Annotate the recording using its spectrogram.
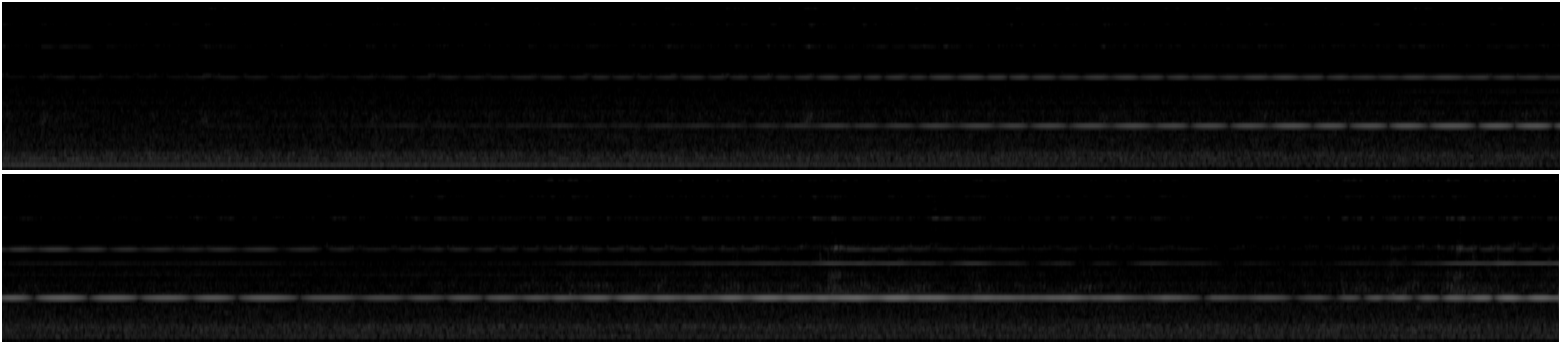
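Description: Small metal singing bowl rubbed around the rim with a wooden stick, so that it sings: faint at first, a single held tone builds from about eight seconds in, wavering in an even pulse and growing louder, with a higher overtone joining partway through.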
